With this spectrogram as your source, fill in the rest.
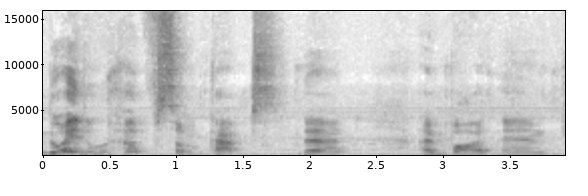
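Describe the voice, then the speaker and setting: Both audible room echo and noticeable background noise accompany a woman as she speaks. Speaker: fashion vlogger. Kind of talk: casual vlog talk to camera. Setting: at home, brother gaming nearby. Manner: halting, many false starts.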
